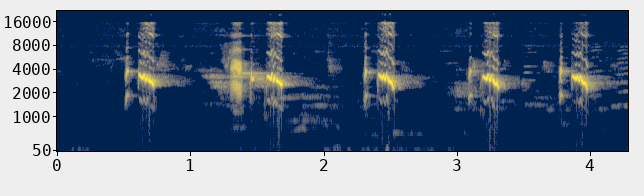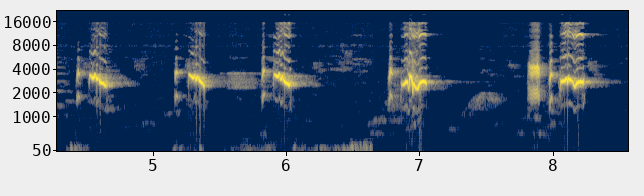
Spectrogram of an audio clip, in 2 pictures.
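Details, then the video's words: Sooty-headed bulbul lure calling for other bulbuls to answer; a series of about ten short, clear chirped phrases, spaced under a second apart, fairly even in rhythm. "Suara Asli Kutilang Gacor Memanggil, Kutilang Pasti Nyaut"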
